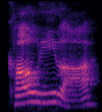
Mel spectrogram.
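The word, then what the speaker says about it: Caol Ila: Okay, so it's pronounced Kalila.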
